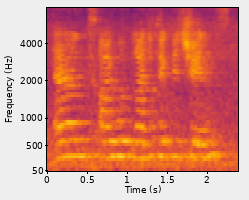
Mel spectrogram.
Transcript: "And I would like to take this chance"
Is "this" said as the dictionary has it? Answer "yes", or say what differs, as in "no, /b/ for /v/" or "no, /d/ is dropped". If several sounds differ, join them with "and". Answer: no, /s/ is dropped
